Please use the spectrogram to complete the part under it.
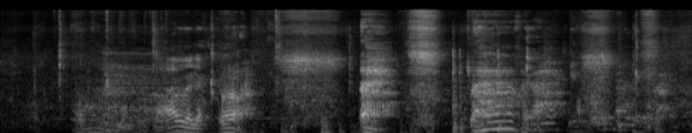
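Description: Young men laugh nearby.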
